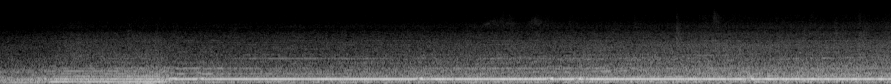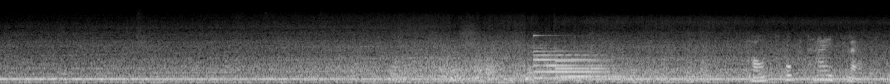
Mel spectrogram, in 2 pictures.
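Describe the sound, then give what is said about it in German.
A ride on Berlin U-Bahn line 2: a steady, loud rumble of wheels on track under a constant electric hum, with the motor's whine stepping through shifting pitches near the end as the train changes speed. “Ja, und dazu fahren wir erst einmal ein bisschen mit der U-Bahn-Linie 2.”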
